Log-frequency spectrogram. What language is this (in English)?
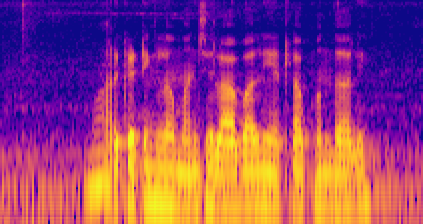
Telugu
